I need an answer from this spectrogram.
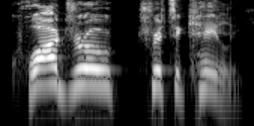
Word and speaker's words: quadrotriticale: Quadrotriticale. Yeah, that's how it's pronounced.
